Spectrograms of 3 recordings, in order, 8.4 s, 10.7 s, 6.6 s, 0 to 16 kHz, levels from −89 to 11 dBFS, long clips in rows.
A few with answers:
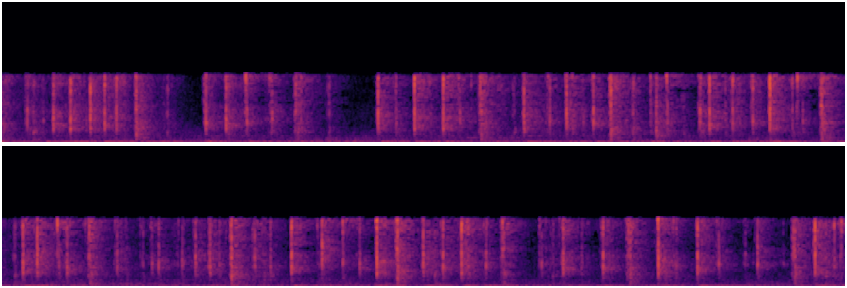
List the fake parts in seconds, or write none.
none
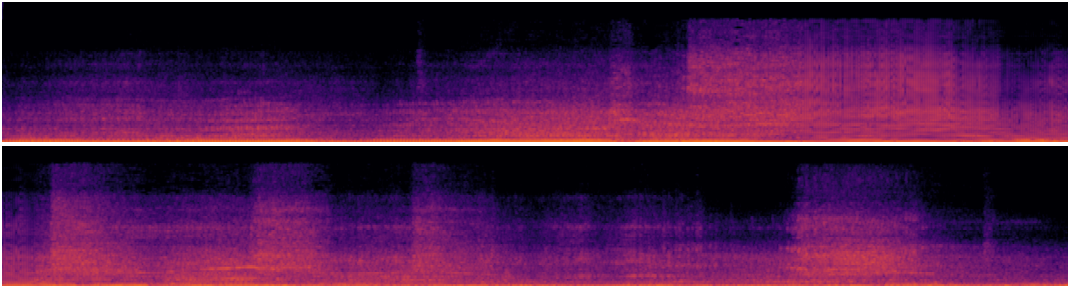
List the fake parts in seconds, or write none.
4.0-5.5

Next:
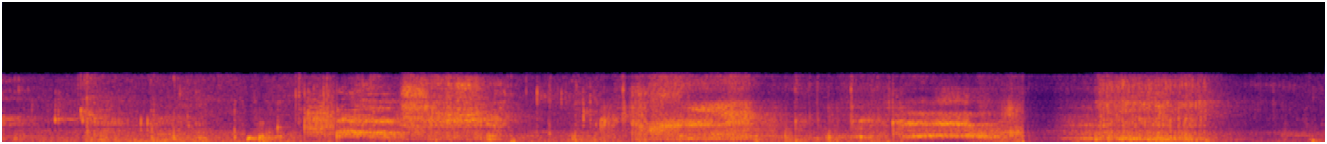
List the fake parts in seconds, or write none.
3.0-5.5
